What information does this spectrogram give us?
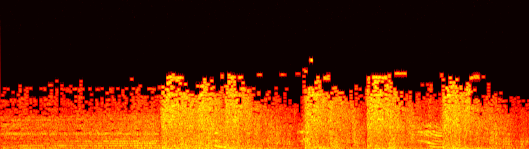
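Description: Gunshots fire repeatedly in a drama: a few loud, harsh blasts come in quick succession over dense, constant noise.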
